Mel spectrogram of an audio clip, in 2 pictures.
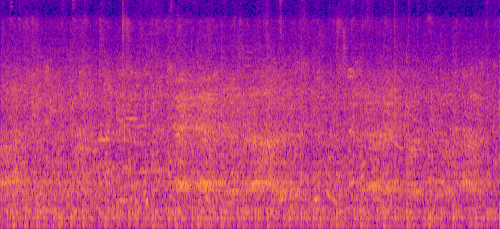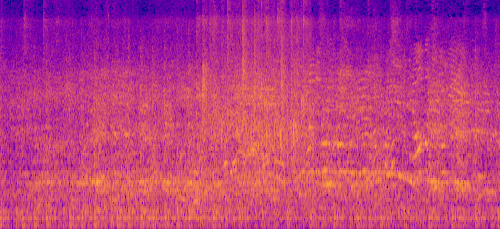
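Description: A large crowd of fans chants and sings loudly across an open stadium.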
